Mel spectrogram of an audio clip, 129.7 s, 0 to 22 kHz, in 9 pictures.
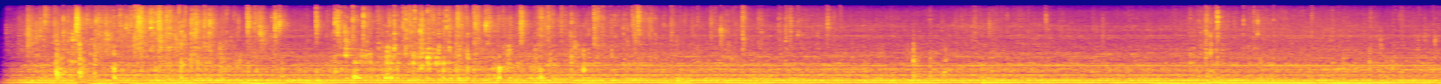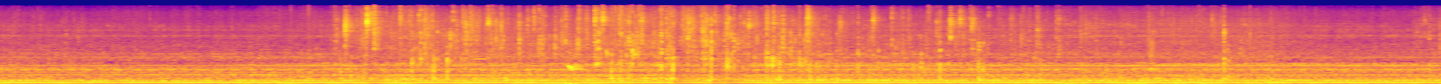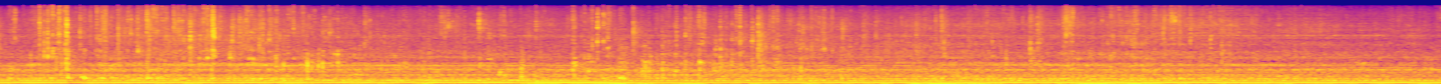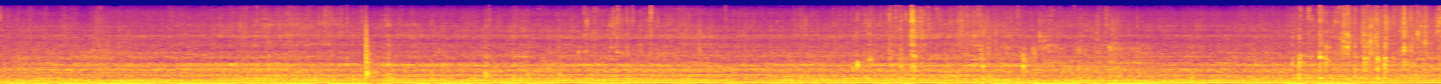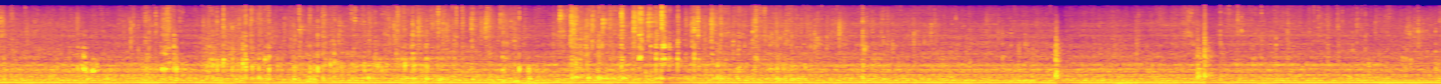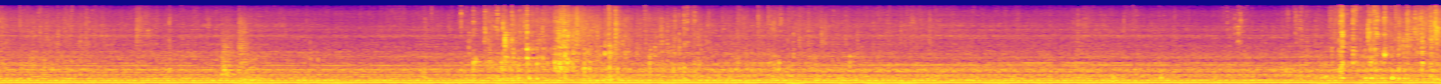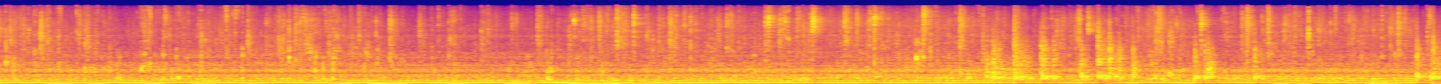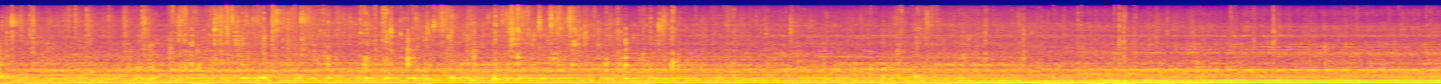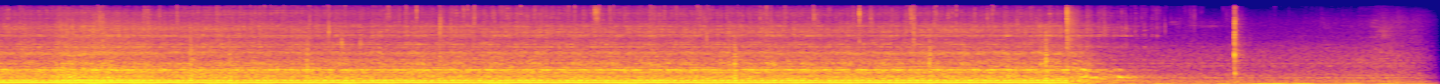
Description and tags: While shooting on location I was able to record some pretty squelchy sounds during a faggot making process.
I couldn't quite get the microphone where I wanted as camera was pretty insistent on not moving but these were recorded using a Sennheiser MKH416 shotgun microphone. A cardioid would've been better as the room had a lot of reverb. Next time maybe...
